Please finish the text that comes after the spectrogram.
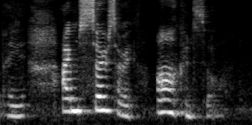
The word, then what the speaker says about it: Arkansas: looks like Michigan but when something says a r k a n s a s and you say Arkansas it's like well it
